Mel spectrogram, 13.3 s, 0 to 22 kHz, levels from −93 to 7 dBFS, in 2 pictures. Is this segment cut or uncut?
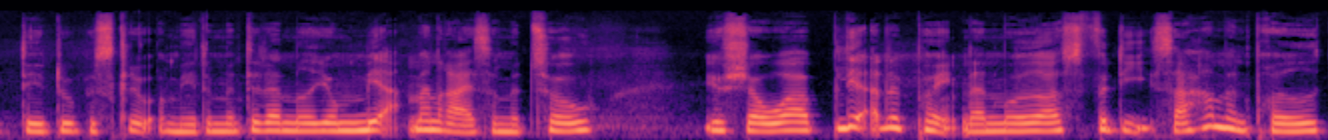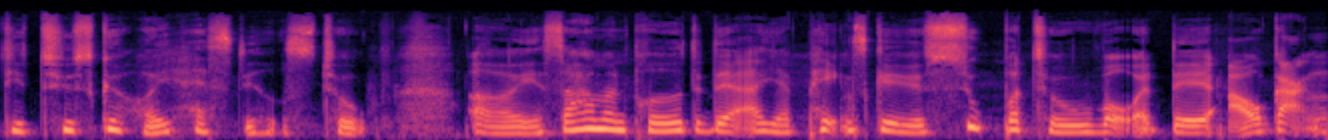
uncut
